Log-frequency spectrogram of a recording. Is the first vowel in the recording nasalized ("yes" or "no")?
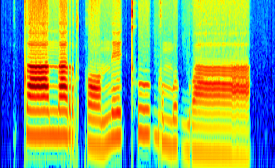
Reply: no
